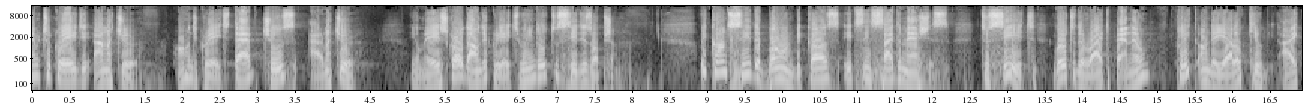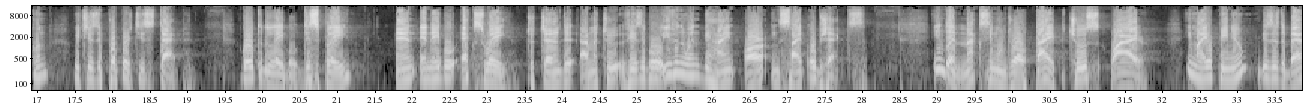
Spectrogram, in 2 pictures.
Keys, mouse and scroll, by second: 5.3-8.8 middle drag, 8.0-9.8 drag, 17.0-18.7 drag, 19.0-20.7 drag, 20.7-24.2 middle drag, 24.7-26.5 drag, 26.9-28.5 drag, 28.6 click, 33.4-33.8 drag.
